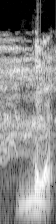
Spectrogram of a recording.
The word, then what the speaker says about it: NYOA: So if you put it all together like an acronym, how would you pronounce it? NYOA. There be. Noah. Oh my goodness. It's called Noah.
